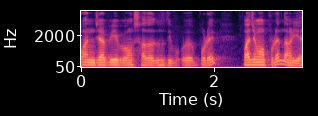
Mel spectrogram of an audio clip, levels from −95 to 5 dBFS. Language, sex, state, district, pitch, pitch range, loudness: Bengali, male, West Bengal, Purulia, 130 Hz, 125-135 Hz, -19 LUFS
